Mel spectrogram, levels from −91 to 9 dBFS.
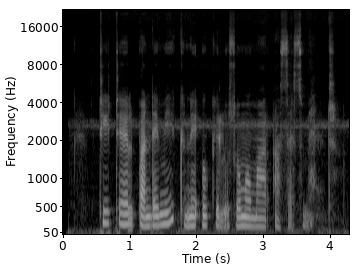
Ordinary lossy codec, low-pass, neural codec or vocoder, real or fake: none; none; vocoder, 44.1 kHz, 128 mel bands, Pupu-Vocoder; fake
